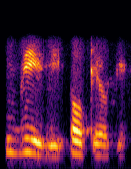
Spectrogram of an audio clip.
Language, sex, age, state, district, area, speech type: Hindi, female, 30-45, Madhya Pradesh, Hoshangabad, urban, conversation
